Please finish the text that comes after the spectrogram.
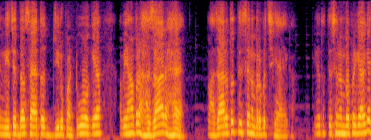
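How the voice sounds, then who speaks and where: A man's voice: on the high side, darkish tone. A man teaching a math lesson, explaining each step and checking in with his students again and again. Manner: repeats check-in tags to students.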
